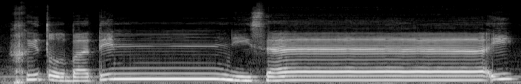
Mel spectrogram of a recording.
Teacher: ये है नून के ऊपर शद, तो नून की शद का गुन्ना हम अदा करेंगे।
